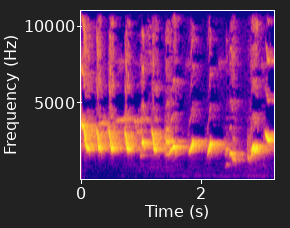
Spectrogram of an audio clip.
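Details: Greater green leafbird, lure song in gacor nembak isian style to provoke emotion; crisp slurred notes repeated about four times a second, falling slightly, then twisting upward at the end.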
